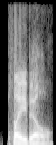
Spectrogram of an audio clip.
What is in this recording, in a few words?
"playbill", American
